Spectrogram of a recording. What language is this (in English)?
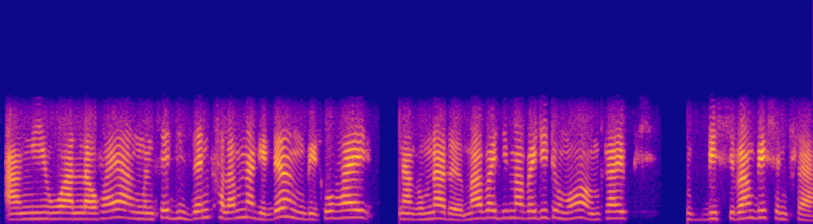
Bodo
